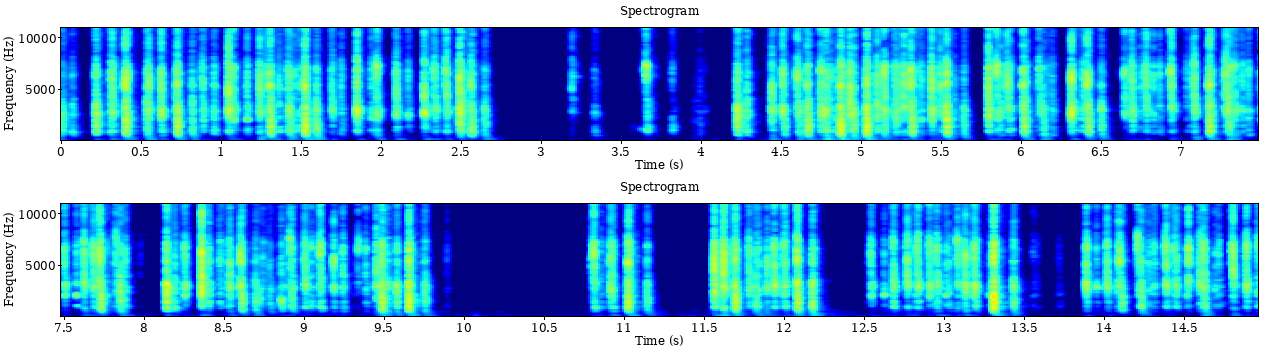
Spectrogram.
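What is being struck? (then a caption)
Plastic mechanical keyboard. Bare fingertips type rapidly on a black plastic mechanical keyboard with clicky switches, producing dense bursts of sharp, bright clicks. The typing comes in runs separated by short silent pauses.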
